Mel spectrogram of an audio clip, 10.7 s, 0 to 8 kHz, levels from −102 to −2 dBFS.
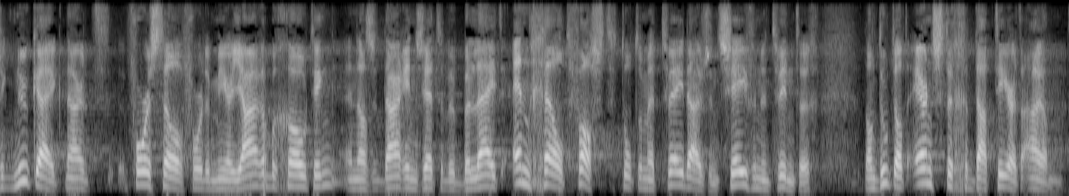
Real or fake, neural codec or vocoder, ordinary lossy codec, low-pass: real; none; none; 7.2 kHz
